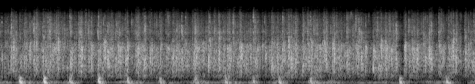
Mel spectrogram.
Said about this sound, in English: Can we just give everyone a clap for sharing some of their stories?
